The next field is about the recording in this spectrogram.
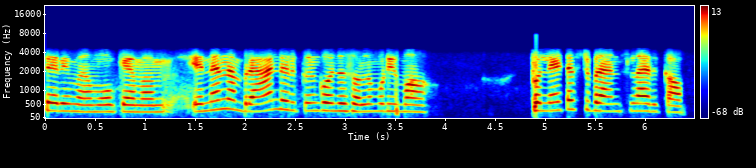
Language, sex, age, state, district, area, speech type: Tamil, female, 18-30, Tamil Nadu, Chennai, urban, conversation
